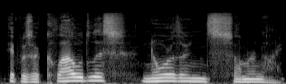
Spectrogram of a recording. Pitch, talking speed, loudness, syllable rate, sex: 135 Hz, 145 wpm, -16 LUFS, 3.9 syllables/s, male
